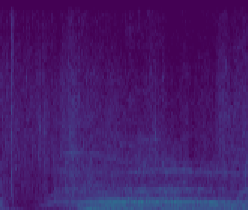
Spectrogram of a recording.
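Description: A long drawn-out moaning voice from the animated episode's soundtrack, starting about a second in and holding a slowly wavering pitch, the sound of the sick, zombie-like campers closing in.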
